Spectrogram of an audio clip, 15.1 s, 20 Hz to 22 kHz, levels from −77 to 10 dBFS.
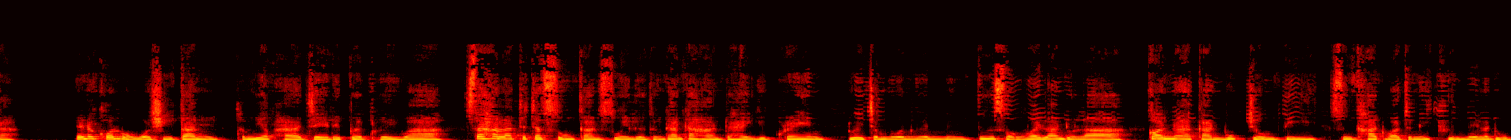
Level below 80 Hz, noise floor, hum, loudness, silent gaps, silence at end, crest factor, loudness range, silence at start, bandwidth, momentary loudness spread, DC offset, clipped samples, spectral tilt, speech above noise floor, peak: -62 dBFS; -72 dBFS; none; -25 LUFS; none; 0 s; 14 dB; 1 LU; 0 s; 15.5 kHz; 4 LU; under 0.1%; under 0.1%; -6 dB/octave; 48 dB; -10 dBFS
